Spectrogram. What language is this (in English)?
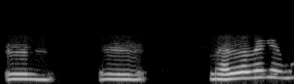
Assamese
